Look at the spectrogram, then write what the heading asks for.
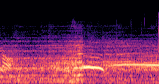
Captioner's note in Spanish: aplausos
